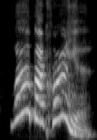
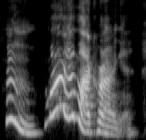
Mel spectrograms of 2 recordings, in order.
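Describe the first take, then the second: First: High self-questioning that falls at the end; high-pitched questioning. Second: Pondering self-question. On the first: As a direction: put the question to yourself in a raised voice. Models asking herself the question. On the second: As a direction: mull the question over with stress. Models pondering the same question. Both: Acted.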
